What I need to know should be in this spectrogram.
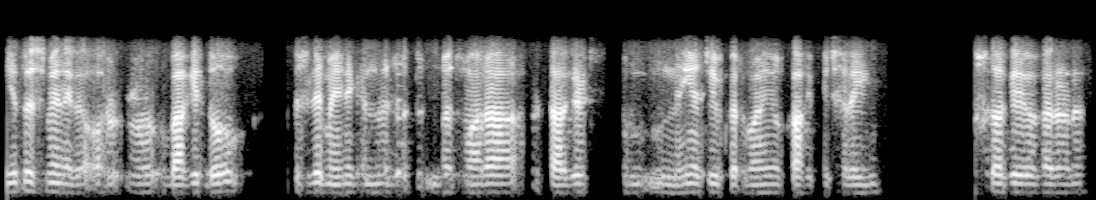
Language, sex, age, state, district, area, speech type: Hindi, female, 45-60, Rajasthan, Jaipur, urban, conversation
